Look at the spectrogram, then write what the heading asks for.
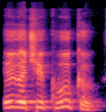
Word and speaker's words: Ugochukwu: So difficult to pronounce this. Lesley Ugochukwu.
